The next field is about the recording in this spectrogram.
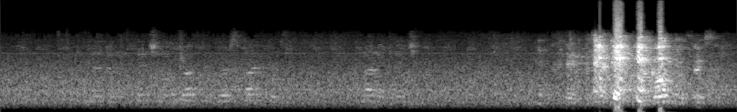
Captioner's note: mescitte gülüşmeler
